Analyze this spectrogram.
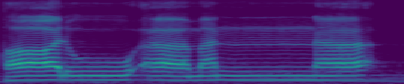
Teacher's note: نون مشدد ہے تو غنہ ہوگا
